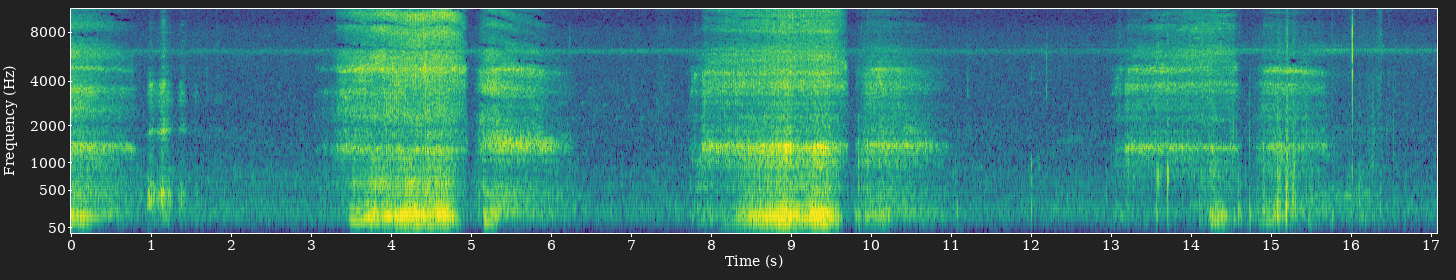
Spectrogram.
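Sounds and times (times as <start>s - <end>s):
person snoring: 0.0s - 0.8s, 3.2s - 6.2s, 7.8s - 10.9s.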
